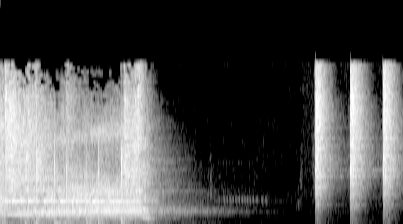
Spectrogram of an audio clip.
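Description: Live rock band with electric guitars, bass and drum kit playing the last bars of a song, which stops abruptly about a second and a half in and rings away. Near the end, three evenly spaced hi-hat strikes count in the next song.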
